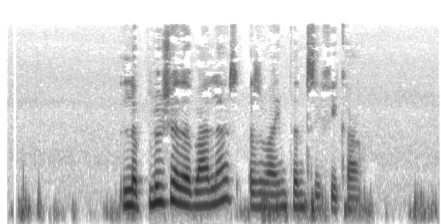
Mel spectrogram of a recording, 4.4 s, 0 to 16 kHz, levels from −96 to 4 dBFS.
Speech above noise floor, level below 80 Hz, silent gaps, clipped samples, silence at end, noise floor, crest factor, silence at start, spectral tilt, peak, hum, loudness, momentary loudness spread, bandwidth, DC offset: 31 dB; -52 dBFS; none; under 0.1%; 0.15 s; -51 dBFS; 18 dB; 0.2 s; -6 dB/octave; -4 dBFS; none; -20 LUFS; 22 LU; 11.5 kHz; under 0.1%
